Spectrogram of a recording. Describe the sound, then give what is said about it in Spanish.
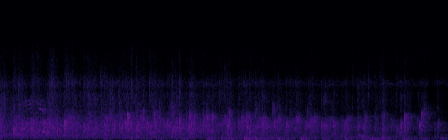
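A church audience applauds, a dense, steady wash of many hands clapping that holds at an even level for the whole stretch, with no voices standing out. “Dale un aplauso al Señor.”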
